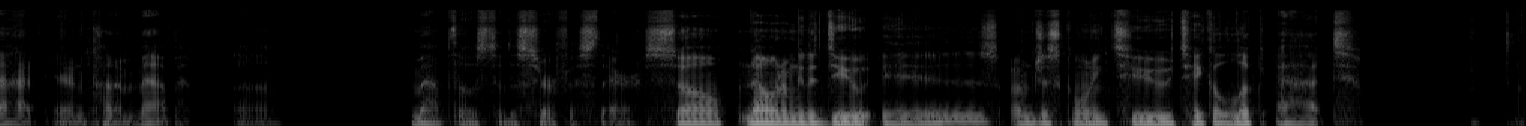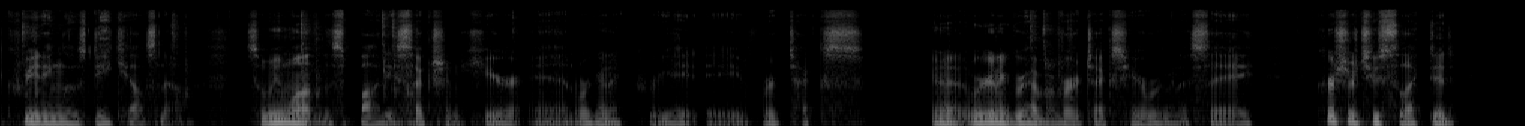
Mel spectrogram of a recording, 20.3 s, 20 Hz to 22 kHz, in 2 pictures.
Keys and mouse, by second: 10.3 Tab, 11.3 Tab, 11.6 click, 12.2 Tab, 12.8 ctrl+Tab, 15.6 click, 17.1 shift+s.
